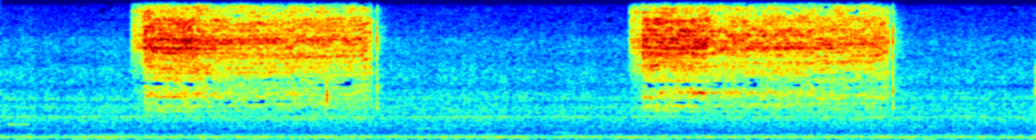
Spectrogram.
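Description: An airbrush hisses in two short bursts of spray.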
